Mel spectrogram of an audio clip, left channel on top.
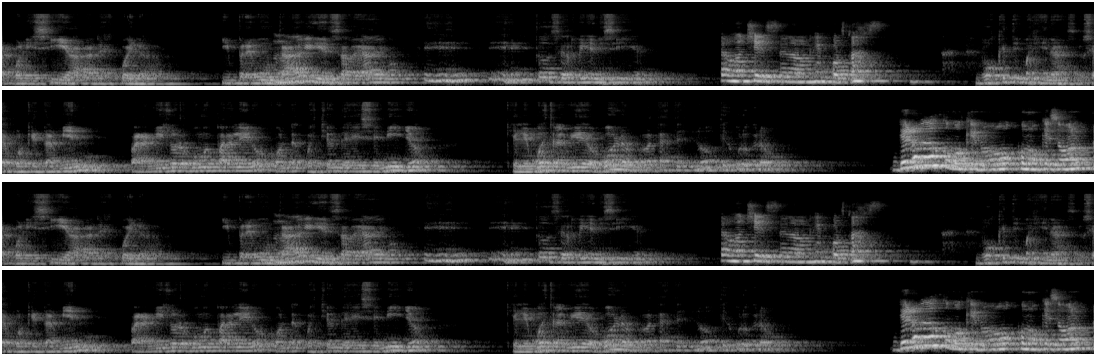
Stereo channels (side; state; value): right; quieter; 3.1 dB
